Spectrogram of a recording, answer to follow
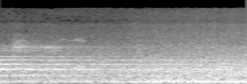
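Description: The end of a long held note of the Maghrib call to prayer (adhan) sung over loudspeakers with echo, fading out about halfway through. A steady crowd-and-wind noise remains under it.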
